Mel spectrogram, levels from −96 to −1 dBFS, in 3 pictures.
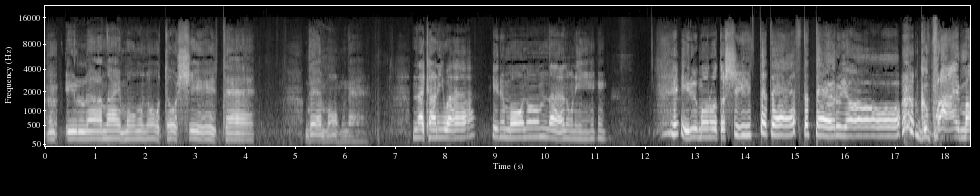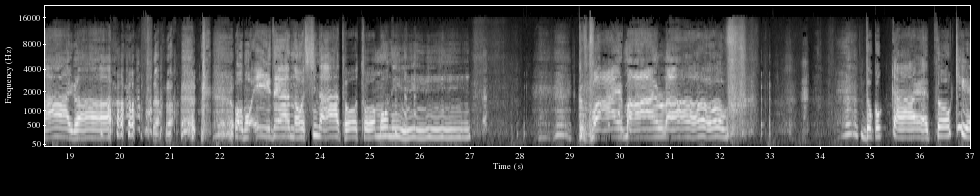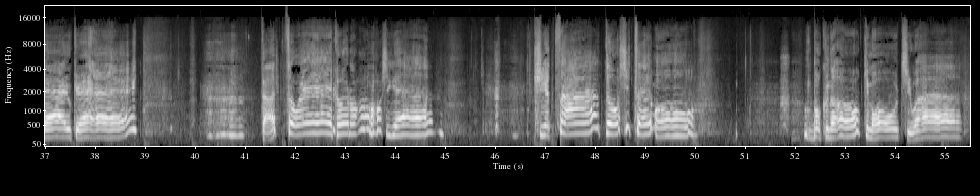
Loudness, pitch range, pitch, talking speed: -17 LUFS, 185-255 Hz, 210 Hz, 105 characters per minute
